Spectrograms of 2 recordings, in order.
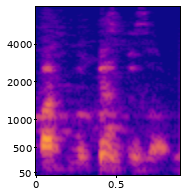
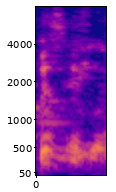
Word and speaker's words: Bizbazin: I don't know. Oish Bishaloi Chipa is the Bizbazin. I know they did a lot of work to get the pronunciation correctly, but Rashi says for sure the Bizbazin with the Nun.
